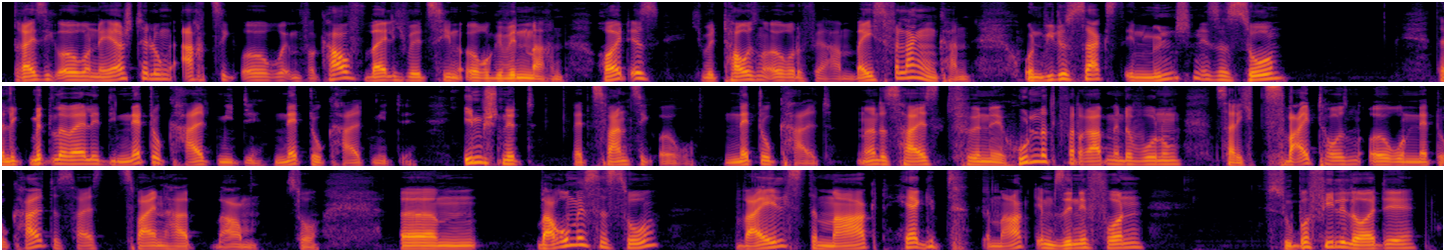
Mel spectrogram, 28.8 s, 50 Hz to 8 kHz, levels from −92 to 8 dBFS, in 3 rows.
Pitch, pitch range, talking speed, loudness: 130 Hz, 110-155 Hz, 180 wpm, -23 LUFS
